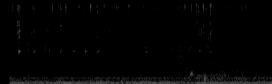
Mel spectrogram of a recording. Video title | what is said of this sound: Snow Blower - Rebuild Carb | if you shake it, you can hear there's fuel in that float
